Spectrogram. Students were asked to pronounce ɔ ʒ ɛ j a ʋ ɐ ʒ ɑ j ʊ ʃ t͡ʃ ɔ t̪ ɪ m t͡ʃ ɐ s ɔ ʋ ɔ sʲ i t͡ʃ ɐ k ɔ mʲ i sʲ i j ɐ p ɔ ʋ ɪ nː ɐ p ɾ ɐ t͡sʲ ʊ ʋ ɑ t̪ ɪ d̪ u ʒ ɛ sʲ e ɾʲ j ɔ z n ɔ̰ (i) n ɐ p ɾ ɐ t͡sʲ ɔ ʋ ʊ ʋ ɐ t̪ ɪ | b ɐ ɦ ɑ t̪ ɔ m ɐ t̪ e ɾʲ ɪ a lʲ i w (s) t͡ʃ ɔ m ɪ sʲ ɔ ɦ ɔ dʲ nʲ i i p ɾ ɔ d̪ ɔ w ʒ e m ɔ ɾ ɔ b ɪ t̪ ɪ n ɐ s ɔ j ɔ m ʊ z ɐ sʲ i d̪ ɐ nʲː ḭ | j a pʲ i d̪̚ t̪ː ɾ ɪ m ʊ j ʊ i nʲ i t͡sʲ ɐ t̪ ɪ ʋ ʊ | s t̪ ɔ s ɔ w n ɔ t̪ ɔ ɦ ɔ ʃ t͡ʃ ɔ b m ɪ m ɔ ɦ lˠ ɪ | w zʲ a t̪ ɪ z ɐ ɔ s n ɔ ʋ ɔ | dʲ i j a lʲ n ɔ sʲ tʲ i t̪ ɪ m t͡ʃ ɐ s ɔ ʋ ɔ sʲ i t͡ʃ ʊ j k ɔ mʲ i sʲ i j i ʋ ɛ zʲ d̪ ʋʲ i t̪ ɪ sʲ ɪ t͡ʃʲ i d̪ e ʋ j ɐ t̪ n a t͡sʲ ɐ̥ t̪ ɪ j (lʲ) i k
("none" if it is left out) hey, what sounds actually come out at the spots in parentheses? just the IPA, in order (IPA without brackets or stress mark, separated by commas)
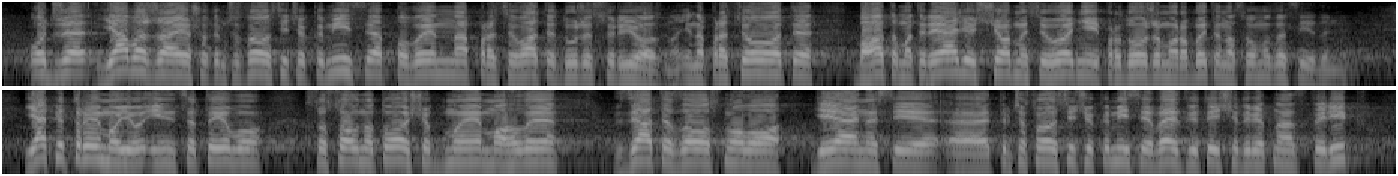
i, ʃ, ɾʲ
